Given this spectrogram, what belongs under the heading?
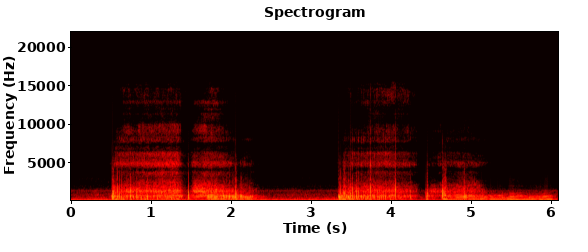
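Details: Loud snoring from puppies sleeping soundly.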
